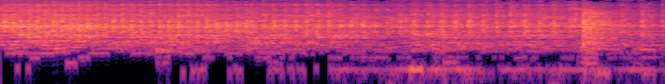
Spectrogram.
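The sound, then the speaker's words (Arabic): A steady, dense clatter of a ball rattling inside a spinning wheel drum, busy and mid-to-high pitched throughout, with a sharper knock near the end as the ball, marked with a letter, drops out of the wheel. “وها هي كرة اليوم سقطت من الدولاب.”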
